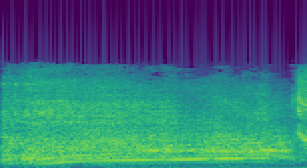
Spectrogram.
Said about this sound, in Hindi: ए madam, ए madam, गाड़ी संभाल के चलाई ना तो एक्सीडेंट हो जाए।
